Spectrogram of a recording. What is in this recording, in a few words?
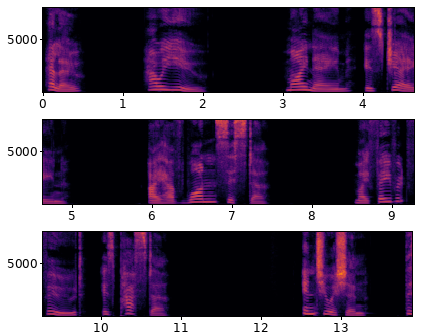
Educational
